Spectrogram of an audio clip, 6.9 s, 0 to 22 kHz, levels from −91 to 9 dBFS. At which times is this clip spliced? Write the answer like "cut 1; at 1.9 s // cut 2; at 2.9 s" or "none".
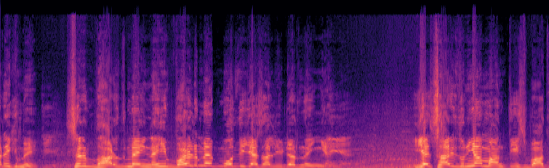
none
